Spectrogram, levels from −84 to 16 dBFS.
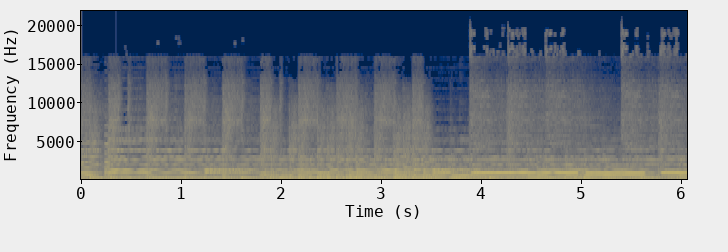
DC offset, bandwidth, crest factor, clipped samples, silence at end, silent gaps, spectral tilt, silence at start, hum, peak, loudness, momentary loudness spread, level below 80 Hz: under 0.1%; over 20 kHz; 12 dB; under 0.1%; 0 s; none; -4 dB/octave; 0 s; none; 0 dBFS; -12 LUFS; 3 LU; -22 dBFS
